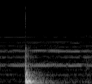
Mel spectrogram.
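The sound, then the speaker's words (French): A single dull knock on a surface in an archive séance recording, a heavy low thump with a short decay over a faint steady hum. “Esprit, c'est le chef qui te parle, tu m'entends? Tape un coup. Je t'ai pas entendu, retape un coup.”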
